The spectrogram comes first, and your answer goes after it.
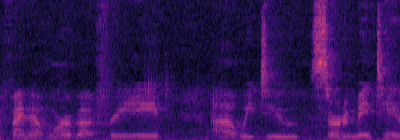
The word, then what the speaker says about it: Fr33 Aid: a ID com created is pronounced free but it's spelled FR 33 so FR 33 a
